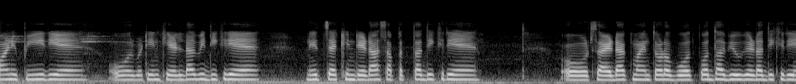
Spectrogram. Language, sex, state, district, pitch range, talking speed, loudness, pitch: Rajasthani, female, Rajasthan, Nagaur, 215-230 Hz, 225 wpm, -16 LUFS, 225 Hz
